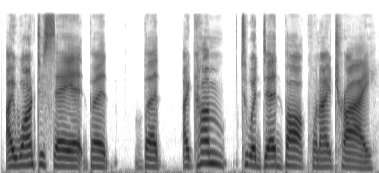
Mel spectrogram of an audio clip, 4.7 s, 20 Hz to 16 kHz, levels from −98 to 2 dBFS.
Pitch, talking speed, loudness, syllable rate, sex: 175 Hz, 190 wpm, -17 LUFS, 4.2 syllables/s, female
